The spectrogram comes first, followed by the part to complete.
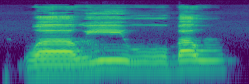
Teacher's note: Tapi huruf waw makhrajnya berada di bibir bawah apabila bertemu dengan bibir atas dimuncungkan.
